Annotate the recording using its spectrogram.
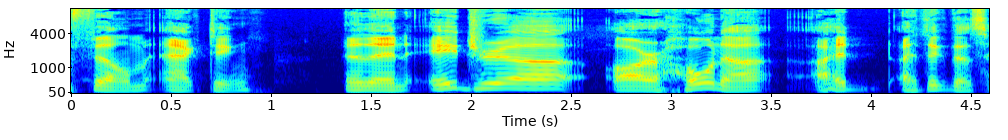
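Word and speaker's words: Arjona: acting and then Adria r hona i I think that's how you pronounce it audrea audrea R it's j n a but I'm pretty sure it's H or hona uh yeah she was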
